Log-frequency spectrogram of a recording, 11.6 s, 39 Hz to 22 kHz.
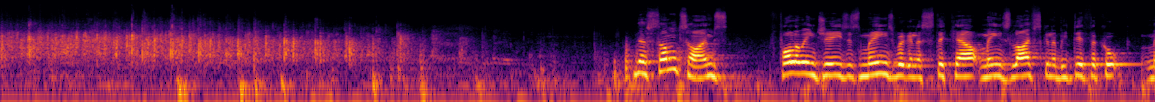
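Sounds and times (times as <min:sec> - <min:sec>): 
crowd applauding in a large room: 0:00.0 - 0:05.1
speech: 0:06.4 - 0:11.5.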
